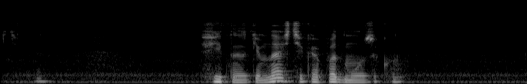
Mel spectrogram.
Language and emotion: Russian, neutral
